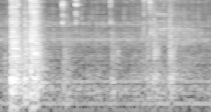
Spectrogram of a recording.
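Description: A microphone cable's plug being handled and pushed into a small mixer's input jack: a short clatter at the start, then a few faint clicks.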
